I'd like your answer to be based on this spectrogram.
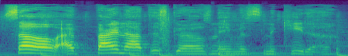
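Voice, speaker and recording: A woman's voice: medium pitch, normal speed. A young woman with a New York accent, a model, chatting casually and laughing easily in a reality show scene and confessional. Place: bar or restaurant. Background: music.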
